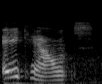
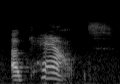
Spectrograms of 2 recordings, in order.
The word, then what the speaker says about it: account: It's not a count. It's account. Because the stress is not on the A at the beginning, it's going to get a reduced pronunciation, which is typically account, appreciate.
